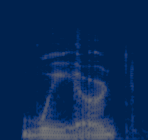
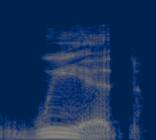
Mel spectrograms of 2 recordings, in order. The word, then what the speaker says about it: weird: Weird. In British English, you might say something like, you might hear something like weird. That's weird. Rather than weird. Without, without pronouncing the r.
